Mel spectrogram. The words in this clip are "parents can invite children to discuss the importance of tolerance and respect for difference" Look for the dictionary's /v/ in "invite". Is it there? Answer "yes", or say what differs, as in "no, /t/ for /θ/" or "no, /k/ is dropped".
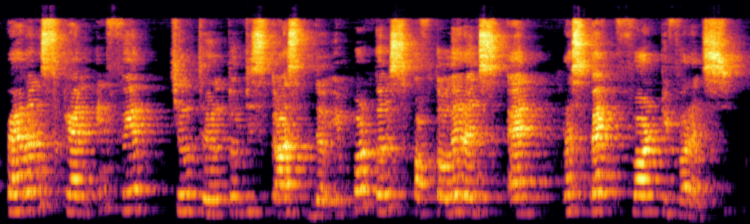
no, /f/ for /v/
